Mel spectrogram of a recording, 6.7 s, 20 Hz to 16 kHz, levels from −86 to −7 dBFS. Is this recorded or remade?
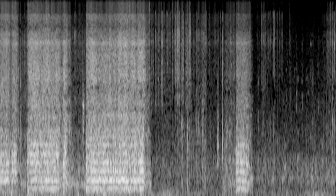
recorded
